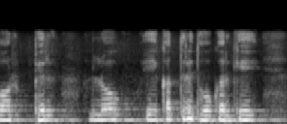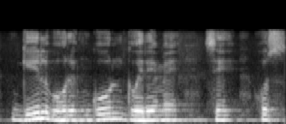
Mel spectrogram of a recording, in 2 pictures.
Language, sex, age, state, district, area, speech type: Hindi, male, 18-30, Rajasthan, Bharatpur, rural, spontaneous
